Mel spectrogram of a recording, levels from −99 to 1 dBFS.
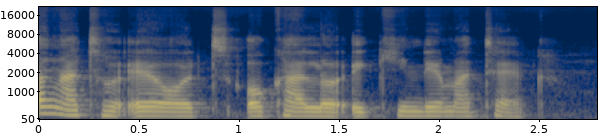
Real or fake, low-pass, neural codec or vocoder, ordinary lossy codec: fake; none; codec, 44.1 kHz, 7.8 kbps, Pupu-Codec; none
